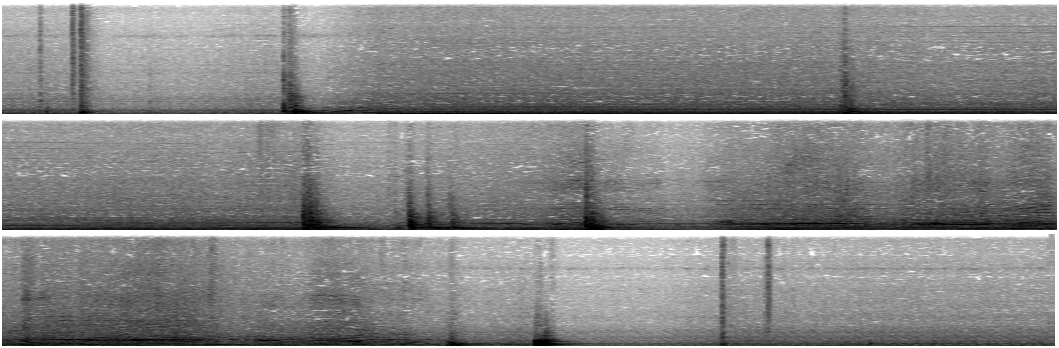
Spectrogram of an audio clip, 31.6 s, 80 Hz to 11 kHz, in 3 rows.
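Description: Caterpillar 299D2 compact track loader's 98 hp diesel engine running, rising about three seconds in as the loader is worked. Sharp clunks come at intervals, with wavering whines in the middle as the arms and bucket move. The engine drops back near the end.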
